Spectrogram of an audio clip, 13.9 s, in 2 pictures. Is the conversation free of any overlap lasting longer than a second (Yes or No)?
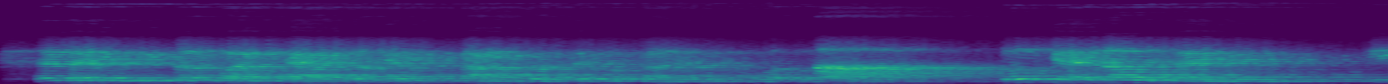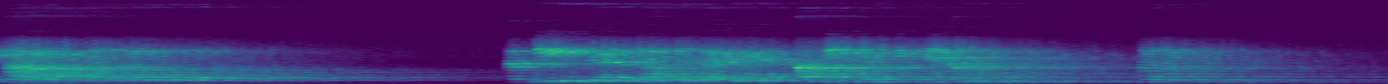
Yes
